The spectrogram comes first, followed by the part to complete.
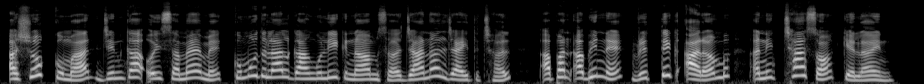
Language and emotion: Maithili, neutral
